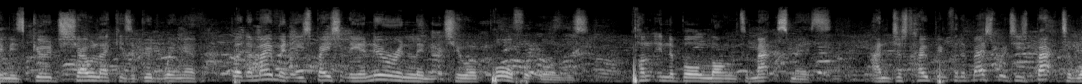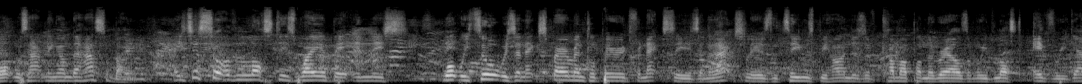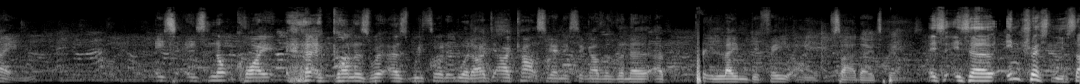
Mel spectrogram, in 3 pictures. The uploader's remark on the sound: Pre-match podcast from the pub. Joins the Beesotted crew at The Banker Pub on The River Thames near Monument.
